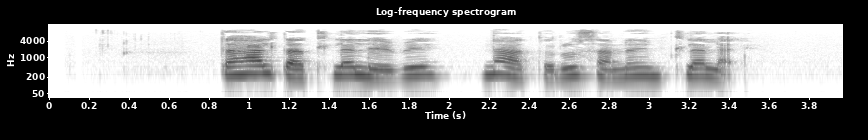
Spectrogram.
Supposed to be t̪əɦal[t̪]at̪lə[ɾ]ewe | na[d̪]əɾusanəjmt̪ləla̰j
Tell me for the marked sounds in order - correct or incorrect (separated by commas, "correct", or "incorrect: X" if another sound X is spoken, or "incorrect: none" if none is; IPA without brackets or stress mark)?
correct, incorrect: l, incorrect: t̪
